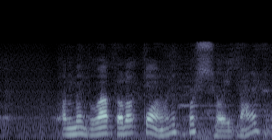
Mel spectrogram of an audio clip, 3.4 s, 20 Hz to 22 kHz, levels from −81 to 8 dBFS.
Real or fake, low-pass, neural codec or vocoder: fake; 7.2 kHz; codec, 16 kHz, 0.5 kbps, FunCodec, trained on Chinese and English, 25 frames a second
